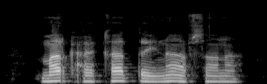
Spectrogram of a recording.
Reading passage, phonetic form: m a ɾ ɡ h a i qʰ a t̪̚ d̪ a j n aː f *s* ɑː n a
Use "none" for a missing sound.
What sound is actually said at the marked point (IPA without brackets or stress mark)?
s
